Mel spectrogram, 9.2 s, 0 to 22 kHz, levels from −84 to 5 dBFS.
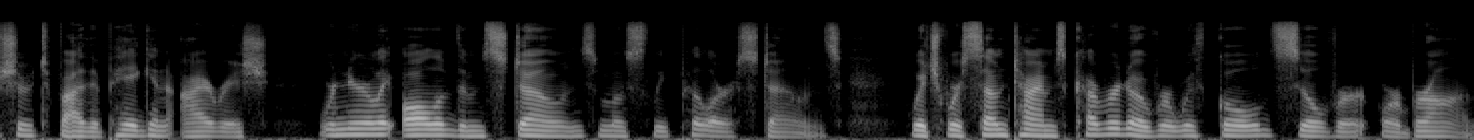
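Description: No faults detected in the speech recording.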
